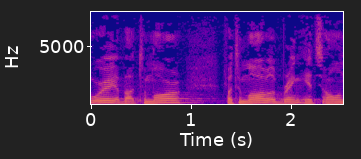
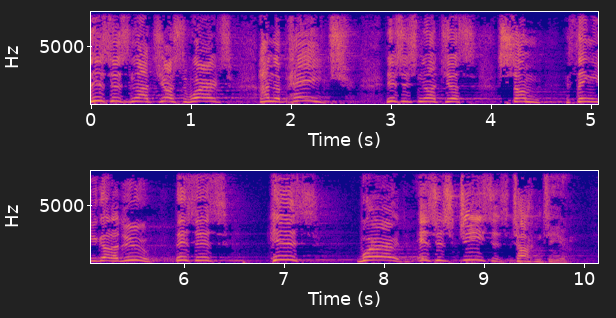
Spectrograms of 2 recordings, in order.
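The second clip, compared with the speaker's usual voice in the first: shrieking, screaming at full cry, very high-pitched; 10 semitones higher, 4 dB louder than usual. Speaking to listeners about scripture, the speaker is screaming. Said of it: "Sorry for screaming".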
